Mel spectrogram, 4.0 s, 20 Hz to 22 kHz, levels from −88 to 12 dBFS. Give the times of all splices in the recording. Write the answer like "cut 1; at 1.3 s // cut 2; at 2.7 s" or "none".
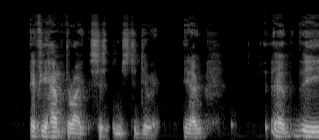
none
